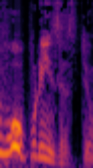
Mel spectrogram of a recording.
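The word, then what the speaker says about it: 円盤皇女: ね、 UFO プリンセス、ワルキューレ。 – ワルキューレ。 – 時と夢と銀河の宴第2話。 – え、ちょっと待って、これなんて読むの？ – え、UFO プリンセスです。円盤工場とか円盤工場って書いて、そうそうそうそう、 UFO プリンセスって読む。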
